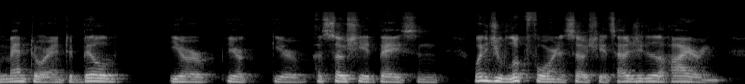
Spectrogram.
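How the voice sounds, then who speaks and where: A man with an American accent talks at a moderate pace in a normal speaking voice, his medium pitch showing ordinary variation. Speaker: podcast host, lawyer. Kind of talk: interview.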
